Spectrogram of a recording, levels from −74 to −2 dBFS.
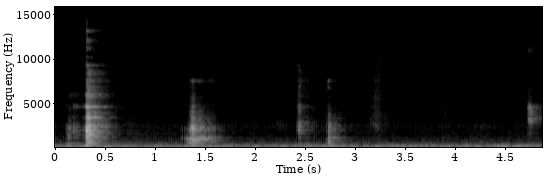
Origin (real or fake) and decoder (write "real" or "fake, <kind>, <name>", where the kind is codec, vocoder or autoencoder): fake, vocoder, BigVGAN v2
